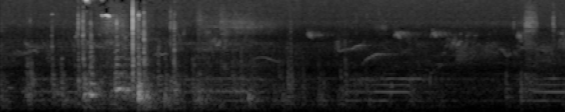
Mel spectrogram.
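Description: Knocks and clicks of the pigeon loft's wooden door being shut and fastened, packed into the first second or so. After that, small birds chirp faintly.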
